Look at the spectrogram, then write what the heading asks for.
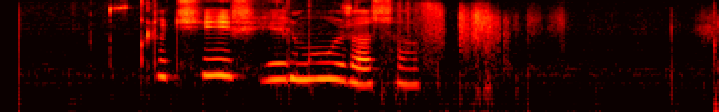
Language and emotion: Russian, sad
